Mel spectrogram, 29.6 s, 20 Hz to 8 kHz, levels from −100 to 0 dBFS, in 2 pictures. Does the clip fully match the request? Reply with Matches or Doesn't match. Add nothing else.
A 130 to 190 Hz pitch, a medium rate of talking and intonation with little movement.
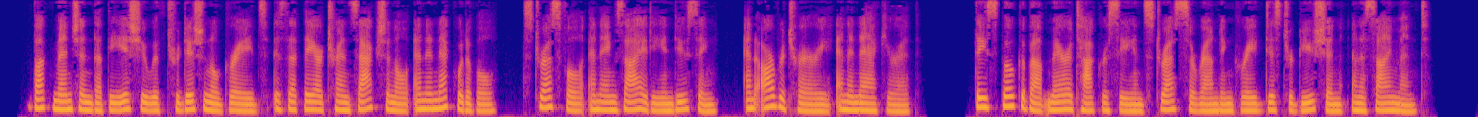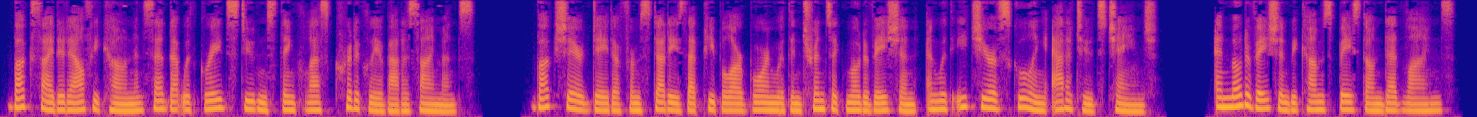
Doesn't match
